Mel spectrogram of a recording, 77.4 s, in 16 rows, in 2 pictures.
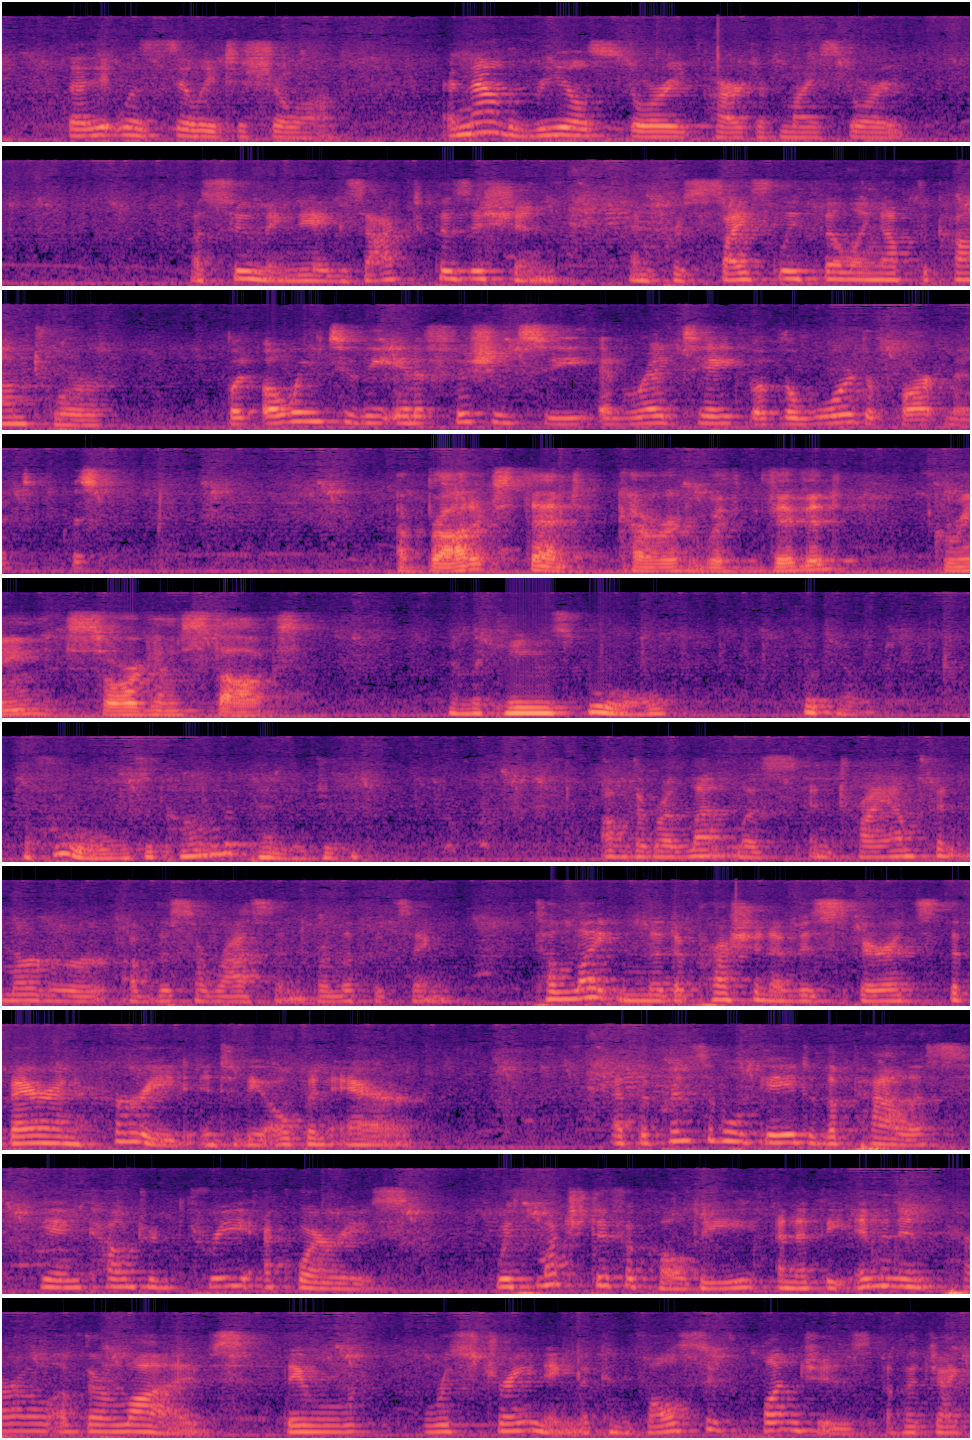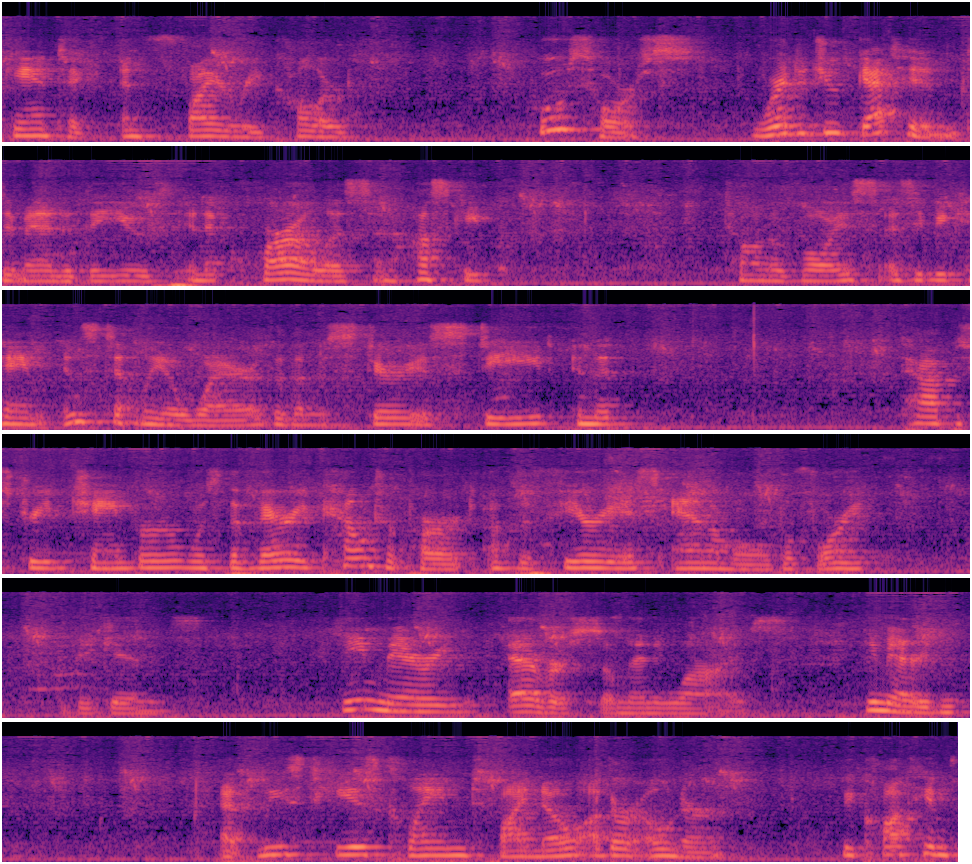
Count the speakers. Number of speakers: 5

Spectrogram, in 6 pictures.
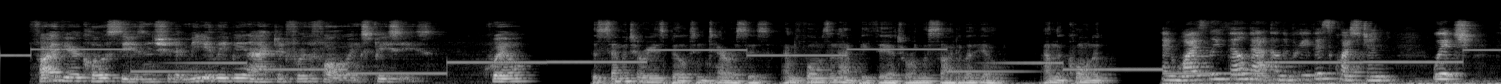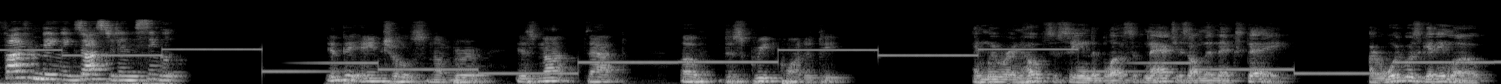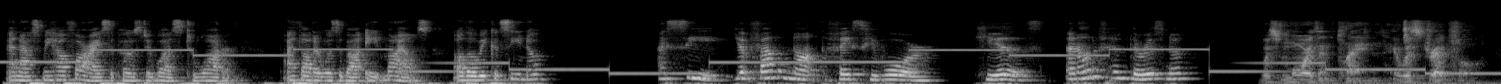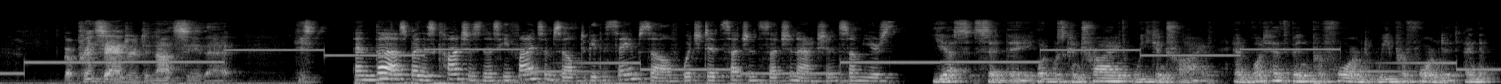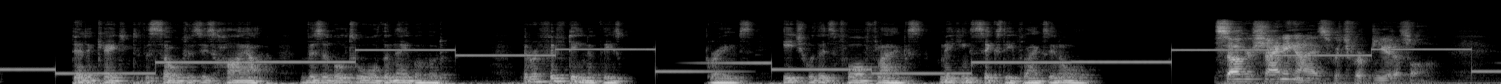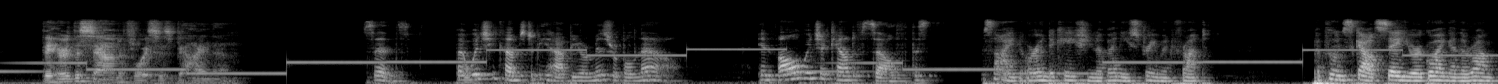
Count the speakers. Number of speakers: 10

